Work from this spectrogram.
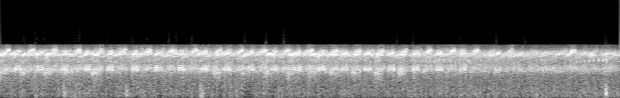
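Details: Many frogs croaking at night in Japanese mountain rice paddies freshly planted, fine cool evening; thick continuous chorus of quick pulsing croaks, slightly softer toward the end.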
